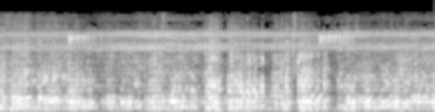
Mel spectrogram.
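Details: African lion on the savannah during a tense encounter, giving a run of harsh, pulsing snarls and growls, rising and falling in short bursts, with a steady faint high hiss behind.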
